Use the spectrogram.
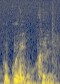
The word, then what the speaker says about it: खुखरी: नाम दिए गए और अंग्रेजी में अलग अलग स्पेलिंग बने और आखिरकार आज पश्चिमी देशों में इसे कुकरी बोला जाता है। इंडिया में खुखरी और नेपाल में इसे जाना जाता है इसके ओरिजिनल नाम से जो है खुखरी।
